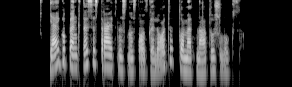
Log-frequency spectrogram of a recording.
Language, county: Lithuanian, Vilnius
